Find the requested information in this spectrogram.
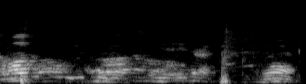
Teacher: Ujung lidah bertemu dengan gusi atas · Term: huruf ro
